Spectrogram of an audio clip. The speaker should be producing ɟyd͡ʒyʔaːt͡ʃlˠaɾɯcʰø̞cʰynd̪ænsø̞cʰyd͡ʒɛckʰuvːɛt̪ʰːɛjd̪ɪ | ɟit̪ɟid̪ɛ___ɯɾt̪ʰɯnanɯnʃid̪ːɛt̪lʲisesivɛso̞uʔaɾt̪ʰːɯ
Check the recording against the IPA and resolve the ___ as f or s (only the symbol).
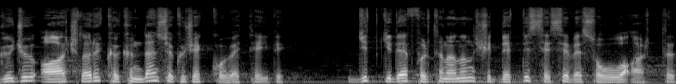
f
